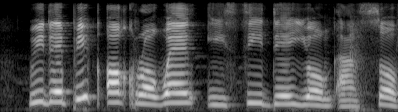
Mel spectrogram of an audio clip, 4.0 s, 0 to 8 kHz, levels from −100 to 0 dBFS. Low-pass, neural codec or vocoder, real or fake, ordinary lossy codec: 7.2 kHz; none; real; none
